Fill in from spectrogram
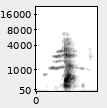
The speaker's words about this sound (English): Oh, and we've even got a final word in from the cat there as well. Yep. Queso the cat. Captain Queso.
